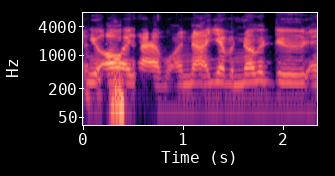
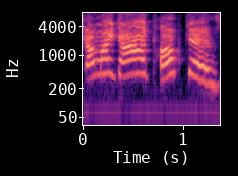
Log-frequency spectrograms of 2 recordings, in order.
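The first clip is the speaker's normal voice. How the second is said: squealed way up high and a bit louder; mock girly squeal; 5 dB louder, slower than usual. Girlfriend squealing over pumpkins, hammed-up excitement. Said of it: "He's like".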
